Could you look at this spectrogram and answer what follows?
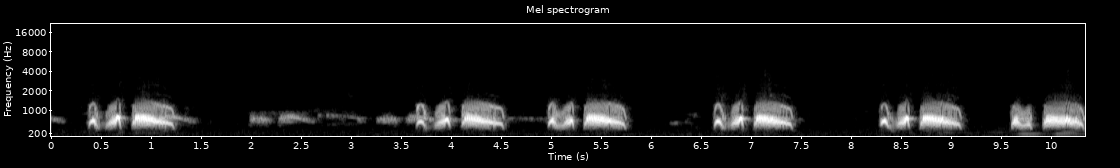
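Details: Spotted dove singing in thổ voice, thúc and kèm styles: six low cooing phrases, each two short clipped notes and a longer falling coo, separated by gaps of roughly one second, with soft murmured coos between.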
